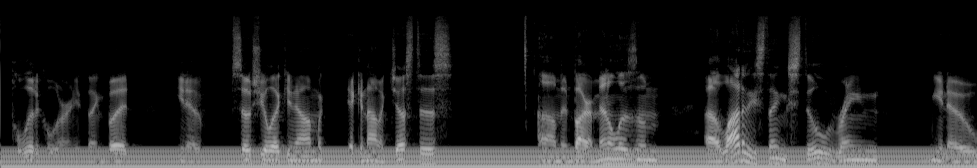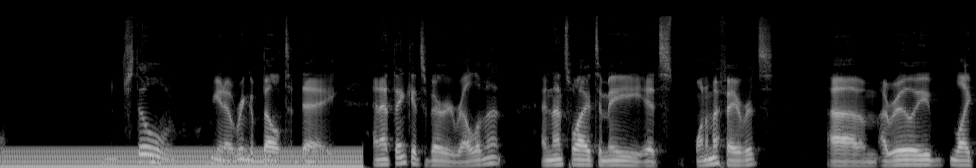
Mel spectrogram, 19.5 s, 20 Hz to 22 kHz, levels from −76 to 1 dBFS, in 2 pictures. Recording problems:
electrical hum; loud; until 13 s; 60 Hz, 8 dB below the speech

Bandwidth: 14.5 kHz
